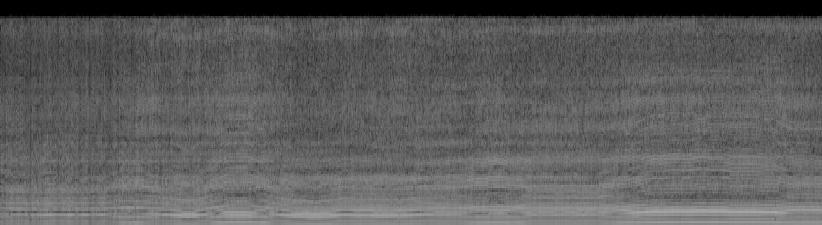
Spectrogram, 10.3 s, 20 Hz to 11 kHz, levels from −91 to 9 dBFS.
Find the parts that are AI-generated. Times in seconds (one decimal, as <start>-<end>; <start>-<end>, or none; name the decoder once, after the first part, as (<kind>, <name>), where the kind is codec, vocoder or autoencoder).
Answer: 0.0-1.7 (vocoder, BigVGAN v2)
